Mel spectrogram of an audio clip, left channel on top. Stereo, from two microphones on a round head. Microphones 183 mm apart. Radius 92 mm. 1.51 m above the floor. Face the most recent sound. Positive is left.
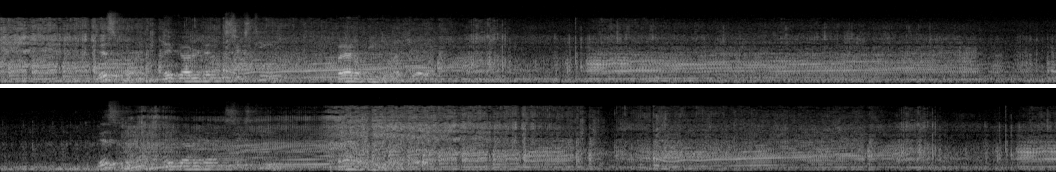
turn(degrees=60)  # may be behind; listen again after turning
